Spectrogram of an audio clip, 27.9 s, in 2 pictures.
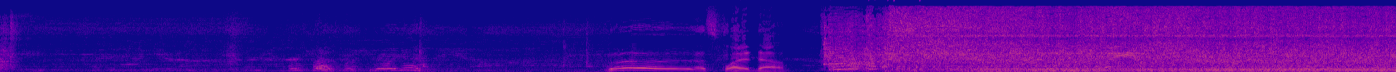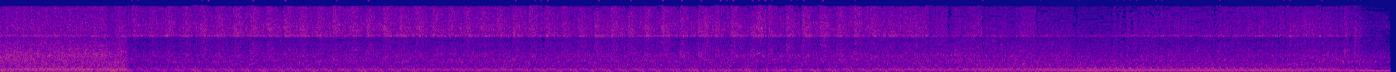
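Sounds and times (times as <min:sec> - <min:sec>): engine running: 0:08.2 - 0:27.9
engine pulsing idle: 0:09.8 - 0:27.8.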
